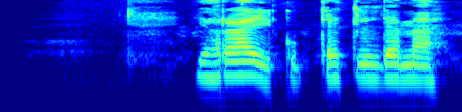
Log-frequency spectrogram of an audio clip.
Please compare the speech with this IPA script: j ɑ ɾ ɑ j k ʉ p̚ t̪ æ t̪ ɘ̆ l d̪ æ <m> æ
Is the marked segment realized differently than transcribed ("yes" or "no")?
no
